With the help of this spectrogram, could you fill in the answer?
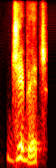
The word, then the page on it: gibbet: Indian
